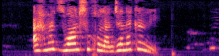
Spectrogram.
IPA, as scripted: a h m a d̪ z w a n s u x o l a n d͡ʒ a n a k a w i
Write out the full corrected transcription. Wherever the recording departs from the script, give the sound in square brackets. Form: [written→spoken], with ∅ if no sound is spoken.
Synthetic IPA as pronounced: a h m a d̪ z w [a→ɑ] n [s→ʃ] u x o l a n d͡ʒ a n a k a w i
